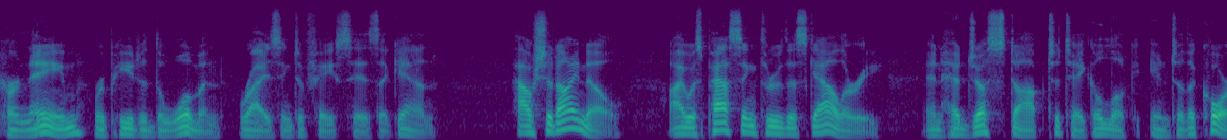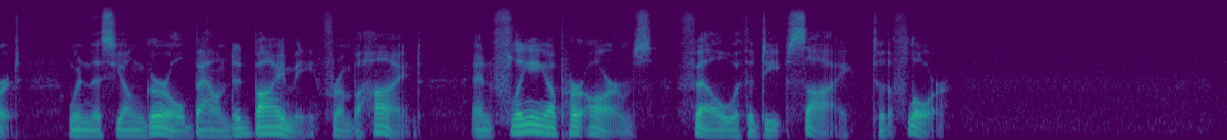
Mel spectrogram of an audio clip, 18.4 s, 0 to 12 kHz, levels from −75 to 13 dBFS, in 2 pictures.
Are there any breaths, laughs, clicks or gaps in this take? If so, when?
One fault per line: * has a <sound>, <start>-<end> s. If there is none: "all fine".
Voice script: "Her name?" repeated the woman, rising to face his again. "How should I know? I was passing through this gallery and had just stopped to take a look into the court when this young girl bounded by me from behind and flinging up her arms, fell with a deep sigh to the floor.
all fine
